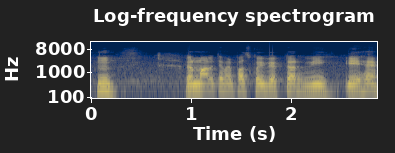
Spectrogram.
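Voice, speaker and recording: A man teaching physics at a board, walking through each step and often pausing to ask whether the class follows. His voice sits a little high for a man. The recording sounds somewhat dull and lo-fi. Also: level tone, smooth. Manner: explains step by step, asking the class rhetorical check questions. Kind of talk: whiteboard physics lesson.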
